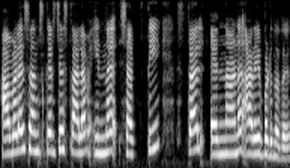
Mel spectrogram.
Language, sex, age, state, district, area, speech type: Malayalam, female, 45-60, Kerala, Kozhikode, urban, read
